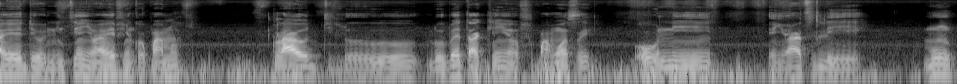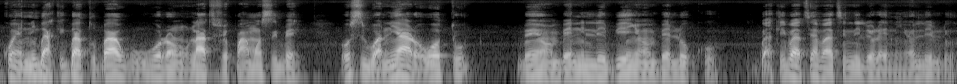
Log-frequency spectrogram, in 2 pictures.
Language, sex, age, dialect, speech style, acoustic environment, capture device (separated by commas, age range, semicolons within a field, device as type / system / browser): Yoruba, male, 18-24, Nigeria - Ibadan, nervous, appliances, mobile / Linux / Chrome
